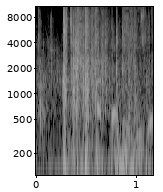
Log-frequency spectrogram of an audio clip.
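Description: Rapid gunfire from Warzone on Rebirth Island, a sudden dense burst that fills the whole short moment, loud and close.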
